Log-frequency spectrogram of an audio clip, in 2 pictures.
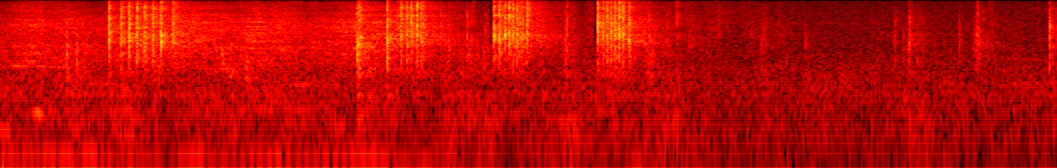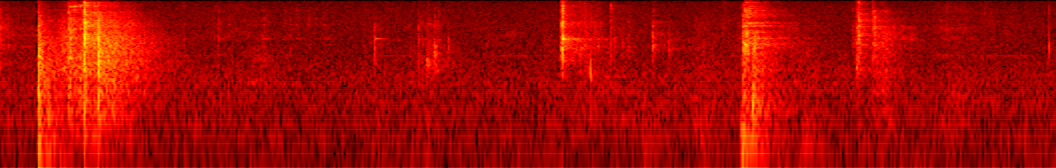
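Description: Ratchet clicking in several short bursts while turning the top nut of a front strut shaft. A louder metallic clatter comes about halfway through, and a sharp knock follows near the end.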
